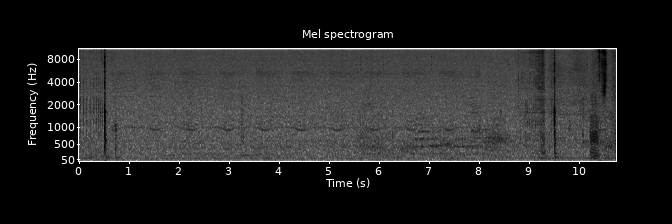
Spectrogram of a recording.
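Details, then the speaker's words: 2010 Chrysler Sebring Touring 2.4L, new blend door actuator under dash by driver's pedals, run via temperature knob from full cold to full hot to calibrate: faint steady whir for several seconds in quiet cabin, then stops; normal operation. "i went all the way to cold now i'm going all the way to the hot position okay so now the actuator and the car know which position the motor is in"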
